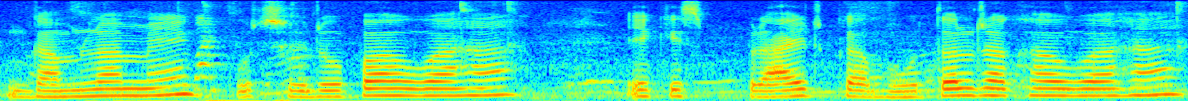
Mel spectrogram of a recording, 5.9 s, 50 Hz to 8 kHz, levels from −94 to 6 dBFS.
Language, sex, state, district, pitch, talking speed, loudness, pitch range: Hindi, female, Bihar, West Champaran, 210 Hz, 130 wpm, -16 LUFS, 185-220 Hz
